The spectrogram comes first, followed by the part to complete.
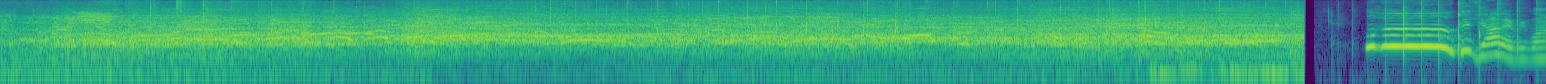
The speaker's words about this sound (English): We also went to a baseball game. Here's some audio from the baseball game.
